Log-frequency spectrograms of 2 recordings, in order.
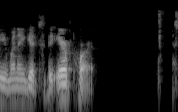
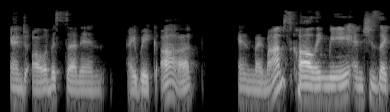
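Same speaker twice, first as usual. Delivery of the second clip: usual speaking voice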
